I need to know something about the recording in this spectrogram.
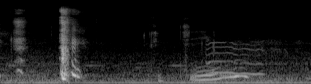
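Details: Cat sneezing, 11th day: a short sharp sneeze and a softer one, followed by a brief meow, over low room hum.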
